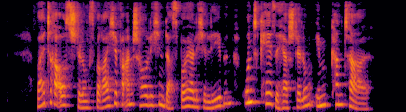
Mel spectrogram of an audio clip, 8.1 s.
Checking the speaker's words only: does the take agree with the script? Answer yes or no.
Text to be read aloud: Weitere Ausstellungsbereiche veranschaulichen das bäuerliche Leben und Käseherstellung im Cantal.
yes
